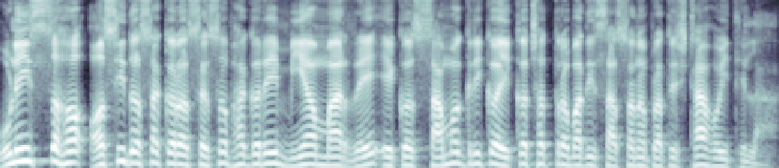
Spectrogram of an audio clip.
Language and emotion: Odia, neutral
